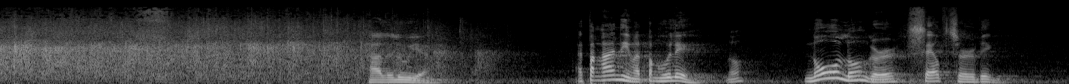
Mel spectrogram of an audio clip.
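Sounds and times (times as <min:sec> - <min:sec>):
church congregation applauding: 0:00.0 - 0:05.2
speech: 0:03.7 - 0:04.5, 0:05.8 - 0:10.1.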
